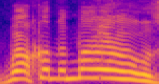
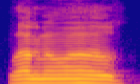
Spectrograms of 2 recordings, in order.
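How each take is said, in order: First: It sounds warm and genuinely welcoming. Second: It sounds flat and unenthusiastic.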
